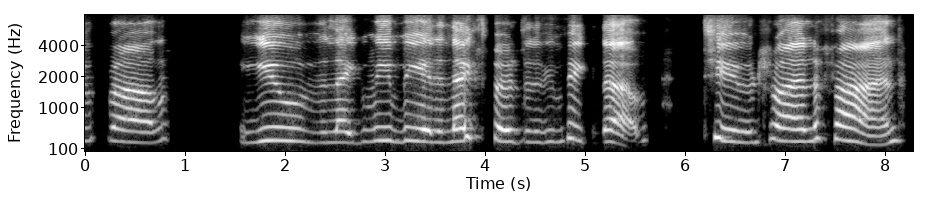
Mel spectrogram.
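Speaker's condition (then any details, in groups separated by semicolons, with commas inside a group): Cerebral palsy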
